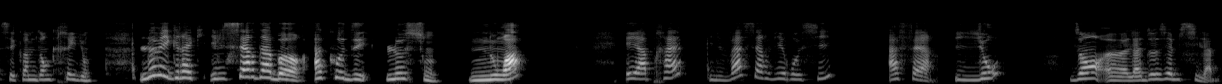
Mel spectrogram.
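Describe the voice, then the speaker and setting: A woman teacher giving a slow dictation lesson to a young child, patiently stretching words and spelling them out letter by letter. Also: a little high, fairly bright tone, highs cut off.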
